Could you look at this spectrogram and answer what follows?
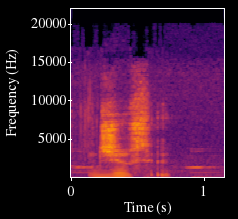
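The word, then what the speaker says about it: ジュース: right what else donut donut in japanglish is pronounced as donatsu and juice is jusu it's pretty easy to catch actually the basic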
